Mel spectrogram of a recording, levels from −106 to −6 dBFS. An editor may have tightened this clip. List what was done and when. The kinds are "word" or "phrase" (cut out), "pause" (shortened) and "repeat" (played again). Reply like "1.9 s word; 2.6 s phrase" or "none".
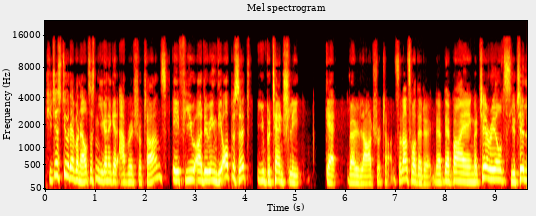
1.0 s word; 2.5 s pause; 4.1 s pause; 6.3 s word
